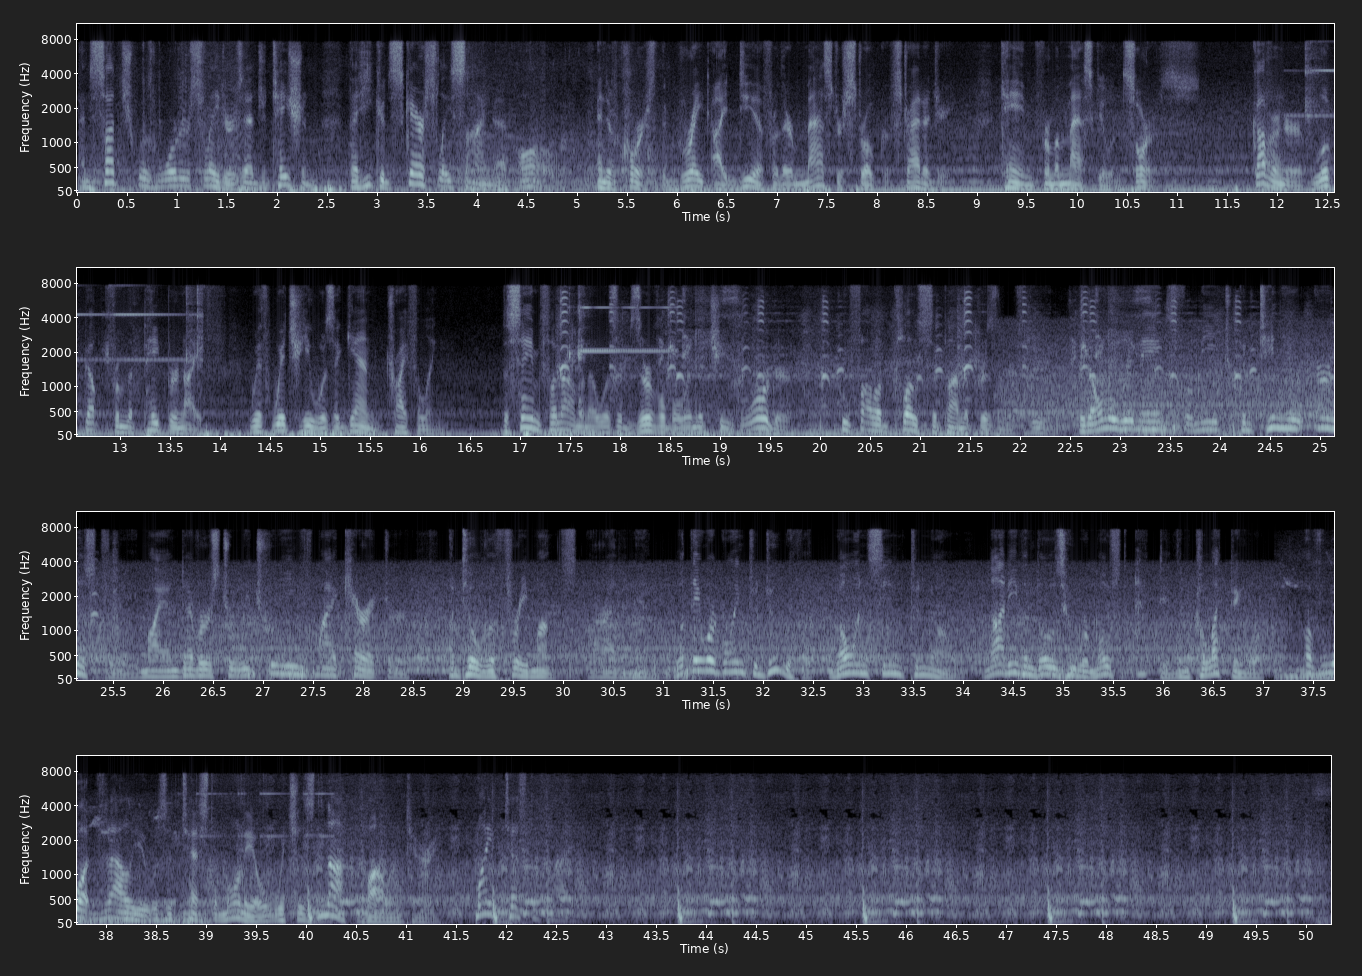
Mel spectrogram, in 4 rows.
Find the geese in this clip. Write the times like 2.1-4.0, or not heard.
17.4-25.6.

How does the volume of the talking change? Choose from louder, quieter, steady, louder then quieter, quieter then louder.
steady.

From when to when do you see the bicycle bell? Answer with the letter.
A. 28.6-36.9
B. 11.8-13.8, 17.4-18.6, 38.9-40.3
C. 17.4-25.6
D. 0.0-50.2
B.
